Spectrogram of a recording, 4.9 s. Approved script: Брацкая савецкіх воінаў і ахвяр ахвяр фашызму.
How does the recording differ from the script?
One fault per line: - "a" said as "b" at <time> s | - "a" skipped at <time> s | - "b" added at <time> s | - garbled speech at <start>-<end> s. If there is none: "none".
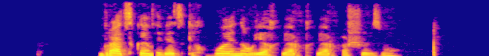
none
